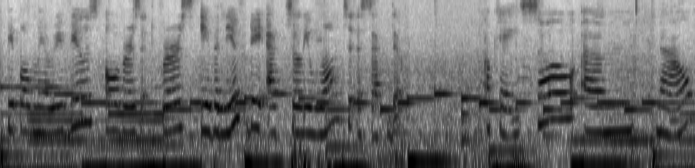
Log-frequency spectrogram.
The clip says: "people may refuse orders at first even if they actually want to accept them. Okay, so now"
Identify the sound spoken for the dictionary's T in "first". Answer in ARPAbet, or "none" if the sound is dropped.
none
